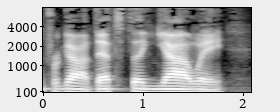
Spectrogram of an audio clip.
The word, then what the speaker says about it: Yahweh: And in the Hebrew, that is pronounced Yahweh. Yahweh is the name of God as revealed to Moses in the burning bush.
